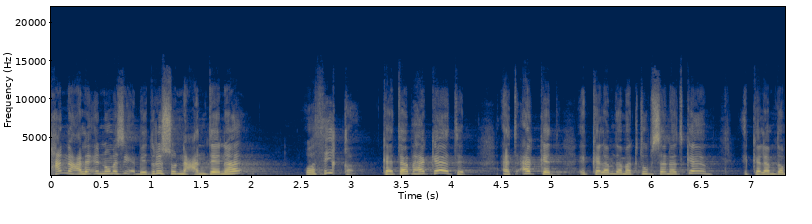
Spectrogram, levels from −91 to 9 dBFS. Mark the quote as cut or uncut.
uncut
